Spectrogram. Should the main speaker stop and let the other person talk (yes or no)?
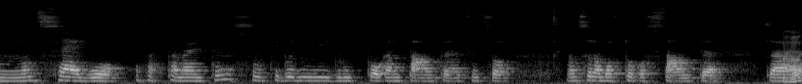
no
